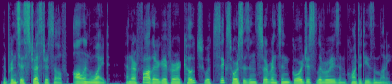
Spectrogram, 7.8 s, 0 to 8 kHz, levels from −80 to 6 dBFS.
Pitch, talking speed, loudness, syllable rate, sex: 120 Hz, 200 wpm, -18 LUFS, 5.3 syllables/s, male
